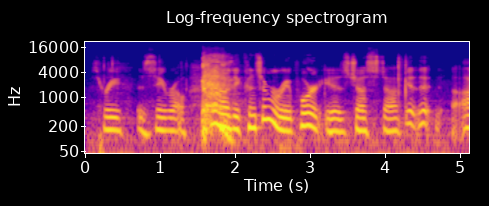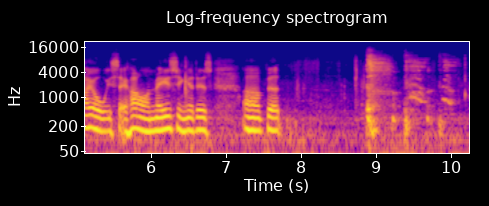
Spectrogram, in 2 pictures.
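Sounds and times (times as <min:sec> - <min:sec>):
speech: 0:00.2 - 0:08.0
person coughing with a throaty rasp: 0:01.6 - 0:02.2, 0:08.8 - 0:10.2.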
